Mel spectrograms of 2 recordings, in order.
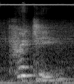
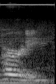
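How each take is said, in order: First: The word is said carefully with a crisp t. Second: The word is slurred to sound like 'purdy'. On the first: It sounds too prim. "it seems like pretty sounds prissy" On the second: It sounds too folksy. "You hate to just say purdy"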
